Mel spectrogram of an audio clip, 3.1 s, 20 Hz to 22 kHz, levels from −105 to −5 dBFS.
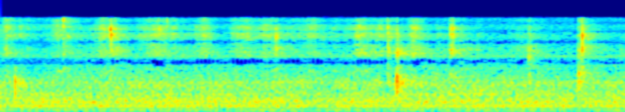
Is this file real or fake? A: real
